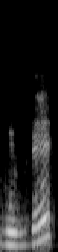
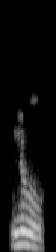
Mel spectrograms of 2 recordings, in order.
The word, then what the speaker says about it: Louvre: Louvre is in the French language, pronunciation is Louvre. In English, the pronunciation is Louvre.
